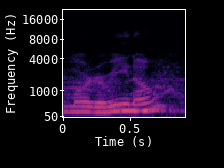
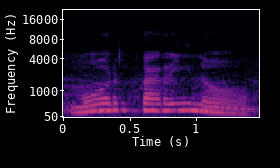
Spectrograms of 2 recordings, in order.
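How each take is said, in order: First: The name is said with an American pronunciation. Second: The name is said with an Italian pronunciation. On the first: This is how the owner of the name says it. "She probably says Vanessa Mortarino" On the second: This is how it is said in the host country. "since we are in Italy, we will pronounce it Mortarino"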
